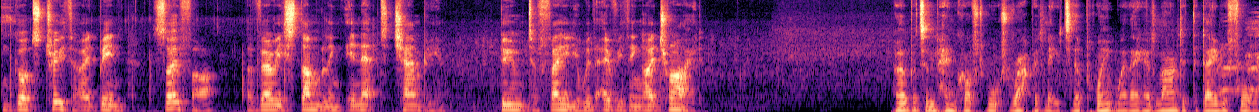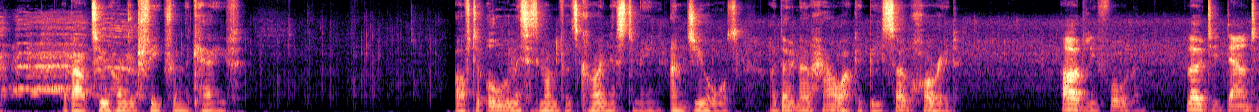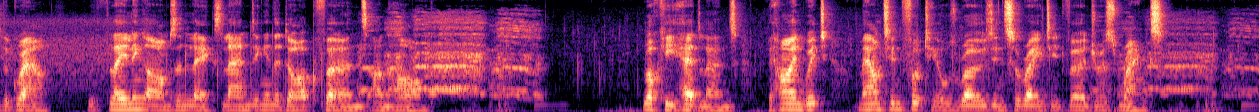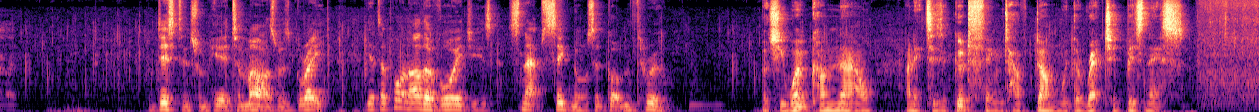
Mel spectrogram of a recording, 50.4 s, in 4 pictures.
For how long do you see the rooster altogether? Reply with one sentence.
You can hear the rooster for 6 seconds altogether.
